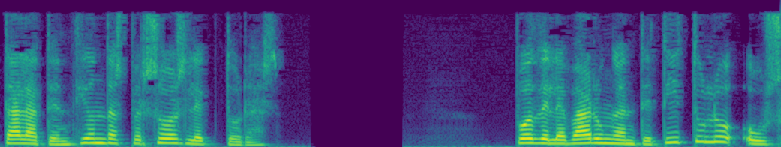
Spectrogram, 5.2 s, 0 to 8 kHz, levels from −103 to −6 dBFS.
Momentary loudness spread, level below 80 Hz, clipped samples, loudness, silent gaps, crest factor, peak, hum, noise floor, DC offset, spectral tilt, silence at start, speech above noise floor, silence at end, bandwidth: 12 LU; -60 dBFS; under 0.1%; -19 LUFS; 2.10-2.68 s; 20 dB; 0 dBFS; none; -57 dBFS; under 0.1%; -6 dB/octave; 0.05 s; 39 dB; 0 s; 7.6 kHz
